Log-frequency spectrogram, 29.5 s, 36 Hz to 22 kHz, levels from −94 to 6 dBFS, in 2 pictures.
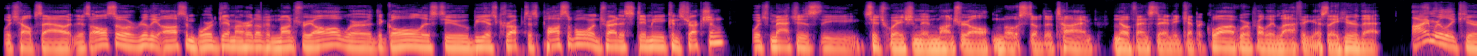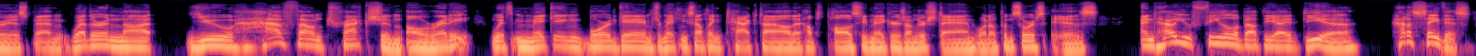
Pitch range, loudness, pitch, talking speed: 90-110 Hz, -19 LUFS, 100 Hz, 185 wpm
